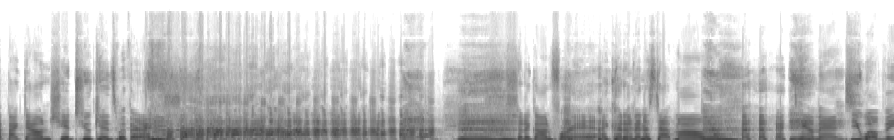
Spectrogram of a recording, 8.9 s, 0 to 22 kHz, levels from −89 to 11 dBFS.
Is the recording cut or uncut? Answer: cut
